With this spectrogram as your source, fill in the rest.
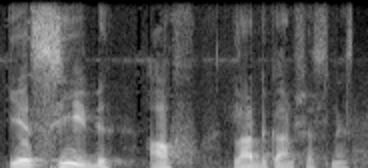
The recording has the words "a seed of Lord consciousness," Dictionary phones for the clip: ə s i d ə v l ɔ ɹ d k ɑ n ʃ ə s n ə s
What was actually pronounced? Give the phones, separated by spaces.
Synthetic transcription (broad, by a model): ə s i d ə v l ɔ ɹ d k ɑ n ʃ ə s n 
